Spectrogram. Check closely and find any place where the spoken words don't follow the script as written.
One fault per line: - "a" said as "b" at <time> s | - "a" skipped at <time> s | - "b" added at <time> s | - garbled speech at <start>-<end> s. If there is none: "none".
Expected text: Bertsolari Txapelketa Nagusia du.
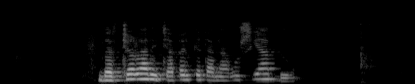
none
